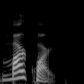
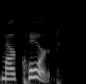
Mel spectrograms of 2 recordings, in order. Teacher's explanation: i put a little more emphasis on the first syllable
